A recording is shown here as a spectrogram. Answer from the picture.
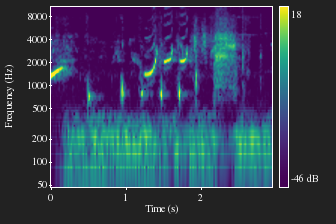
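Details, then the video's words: Talking pet parrot in its natural voice: a rising whistle opens, followed by clipped chattering syllables and a few upward-bending whistled notes, then a brief harsh burst, over a continuous low hum. "Talking Parrot Conversation In Natural Voice"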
